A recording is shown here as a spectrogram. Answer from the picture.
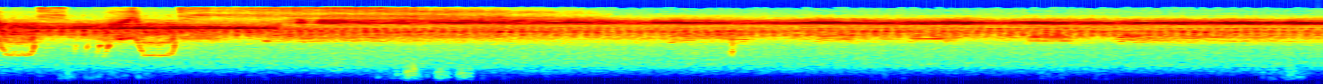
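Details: Steady piercing metallic buzz of Japanese cicadas runs the whole time, with a few swooping notes in the first seconds. Scattered low rustles and knocks appear, then the drone continues alone.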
